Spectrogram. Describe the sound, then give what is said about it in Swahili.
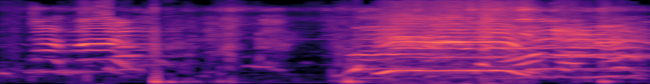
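Happy children's voices as kids play and chase a ball in Kasindi during the school holidays: loud, overlapping shouts and calls, with a brief lull in the middle before the excited voices rise again. “Sauti za furaha na watoto ukimbizana na mpira zinaonekana kuwa sehemu ya maisha ya watoto wengi huko Kasindi wakati likizo za shule zinakaribia.”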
